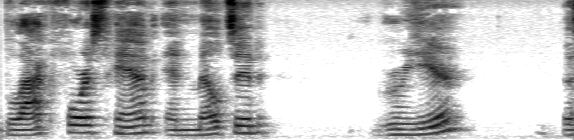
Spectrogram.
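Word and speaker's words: Gruyère: It's a toasted pretzel bread topped with Black Forest ham and melted Gruyere.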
